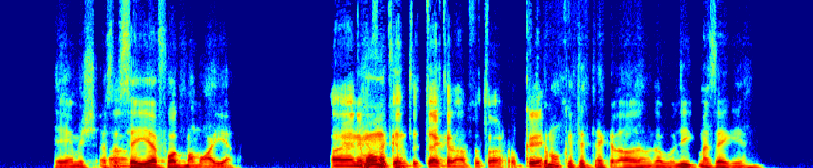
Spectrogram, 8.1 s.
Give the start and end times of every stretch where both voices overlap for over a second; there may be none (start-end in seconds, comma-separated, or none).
none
